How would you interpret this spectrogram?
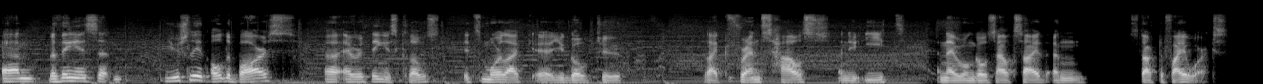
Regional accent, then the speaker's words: Moss, Eastern Norway, Norway; now in Oslo, Norway; A town just south of Oslo called Moss.

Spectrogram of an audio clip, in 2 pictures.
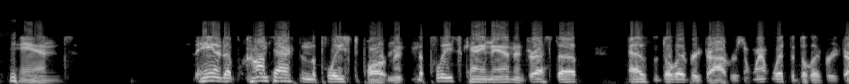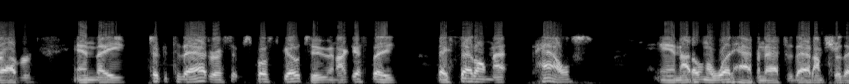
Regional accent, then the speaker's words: Arkansas, United States; I'm 13 miles from Oklahoma, but I've been in Arkansas my whole life.

